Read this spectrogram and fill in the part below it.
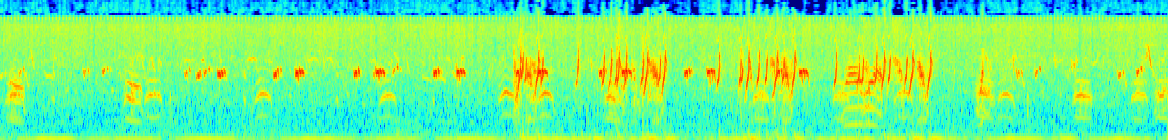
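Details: Male and female common quail calls used as a hunting lure: clipped high notes in pairs and short series, then a busier burst of overlapping chattering birds, over a constant low hum.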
